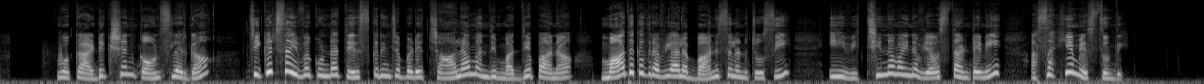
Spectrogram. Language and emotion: Telugu, disgusted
